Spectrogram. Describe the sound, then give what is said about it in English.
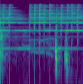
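A brand new bell, rung for a first-time caller, rings repeatedly in quick, uneven strikes, each with a sharp metallic attack and a shimmering, sustained ring, loud with no voices. “That is, by the way, a brand new bell. Did you hear it loud and clear?”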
